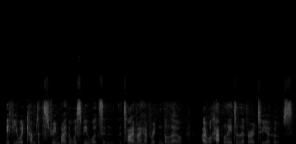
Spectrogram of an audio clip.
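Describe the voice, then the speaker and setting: A man voicing a mysterious male pony reading out his letter in a formal, measured and polite way. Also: medium pitch, pushed and bright, rough recording.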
